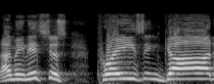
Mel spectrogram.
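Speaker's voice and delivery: usual speaking voice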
